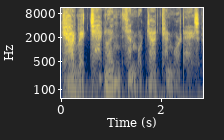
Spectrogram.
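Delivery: whispered, slow cursing to herself; cursing under breath. Retold or imitated. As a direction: curse softly under your breath, barely voiced. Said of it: "quietly cursing under her breath".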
